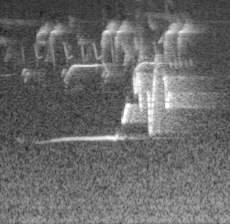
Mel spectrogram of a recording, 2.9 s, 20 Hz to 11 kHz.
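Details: Early-morning Japanese bush warbler at sunrise on 4 May 2021: a long even whistle that breaks into a fast, explosive warbled ending, over a busy background of high twittering birds.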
